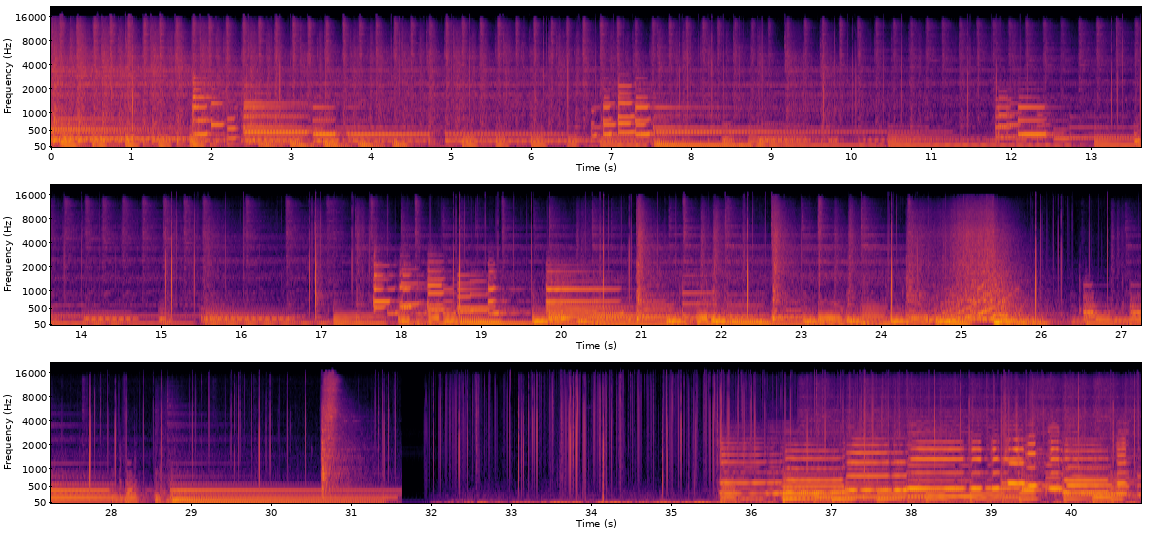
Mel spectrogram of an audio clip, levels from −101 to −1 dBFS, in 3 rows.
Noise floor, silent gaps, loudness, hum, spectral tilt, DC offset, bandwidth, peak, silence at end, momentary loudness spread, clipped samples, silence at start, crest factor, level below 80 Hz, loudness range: -61 dBFS; none; -34 LUFS; none; -6 dB/octave; under 0.1%; 17.5 kHz; -8 dBFS; 0 s; 15 LU; under 0.1%; 0 s; 26 dB; -46 dBFS; 12 LU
